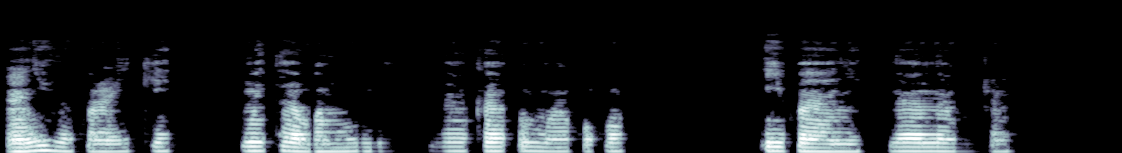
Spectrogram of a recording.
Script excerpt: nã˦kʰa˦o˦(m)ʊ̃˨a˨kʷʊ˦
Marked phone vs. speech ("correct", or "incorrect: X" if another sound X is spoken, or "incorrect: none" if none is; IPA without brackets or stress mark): correct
